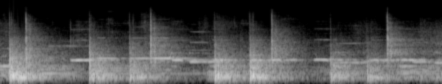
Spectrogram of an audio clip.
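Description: Live early-style music: a high wooden pipe holds a melody over a drum struck with a stick in a loose rhythm of a few beats a second, with a small plucked guitar-like instrument underneath.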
